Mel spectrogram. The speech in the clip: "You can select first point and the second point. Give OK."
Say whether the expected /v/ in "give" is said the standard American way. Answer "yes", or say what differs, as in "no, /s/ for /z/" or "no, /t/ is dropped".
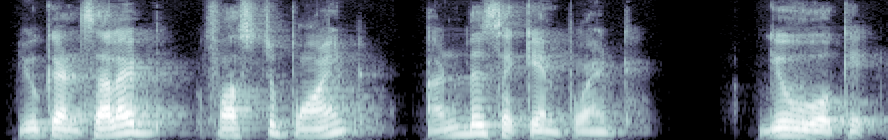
yes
